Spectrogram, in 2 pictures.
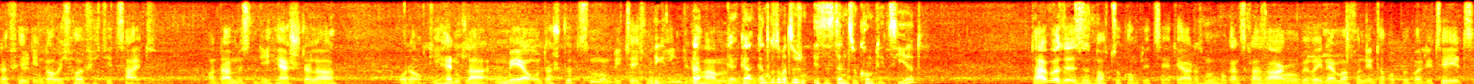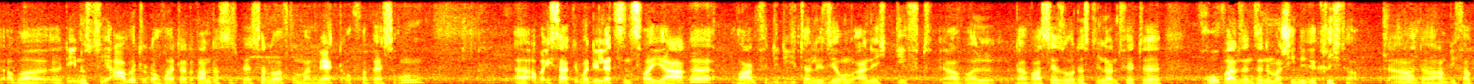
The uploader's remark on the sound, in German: Wir schnacken in dieser Folge live auf der Agritechnica in Hannover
